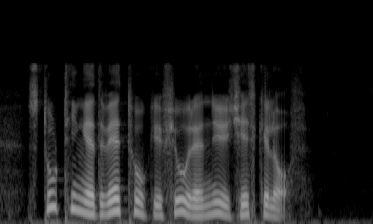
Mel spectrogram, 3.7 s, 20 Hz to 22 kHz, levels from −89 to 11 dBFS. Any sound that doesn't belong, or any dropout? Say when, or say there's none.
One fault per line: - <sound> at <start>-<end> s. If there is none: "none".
none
